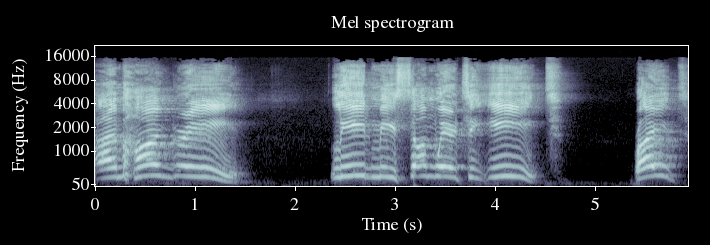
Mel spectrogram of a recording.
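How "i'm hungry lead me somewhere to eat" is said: mock slow, high, drawn-out whiny complaining voice. Speaker acting out how they whine all day long, imitating a whine. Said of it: "They whine".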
